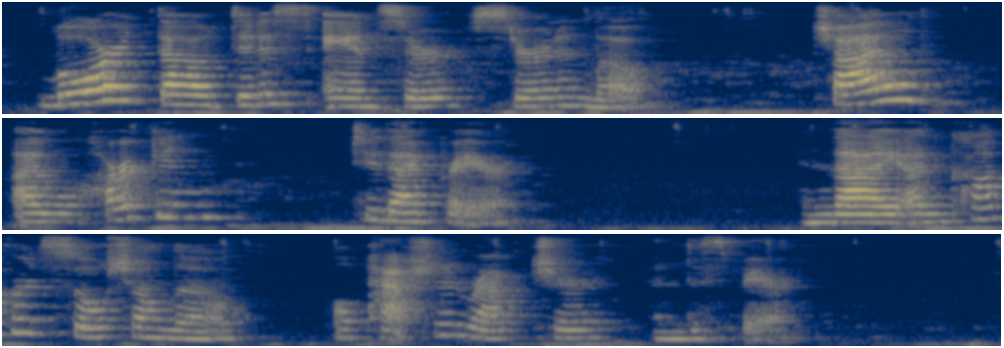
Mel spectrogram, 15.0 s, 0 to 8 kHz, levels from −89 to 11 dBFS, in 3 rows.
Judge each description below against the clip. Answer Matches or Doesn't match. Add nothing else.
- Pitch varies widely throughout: Doesn't match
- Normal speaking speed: Doesn't match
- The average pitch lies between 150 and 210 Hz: Doesn't match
